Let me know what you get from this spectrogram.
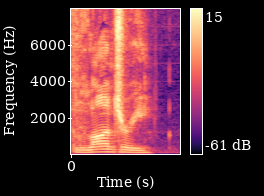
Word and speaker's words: Laundrie: It's spelled LaunDrie, but it's pronounced a Lannister? Is he a Lannister? Do we got any Game of Thrones fans in here? – It's pronounced laundry.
